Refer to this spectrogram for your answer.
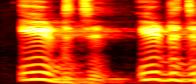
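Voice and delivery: "इड्ज" with the D sounded before the j; wrong reading. Shown as a demonstration. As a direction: say "इड्ज" as id-j, voicing the silent D. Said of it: "नहीं पढ़ेंगे इसको".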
